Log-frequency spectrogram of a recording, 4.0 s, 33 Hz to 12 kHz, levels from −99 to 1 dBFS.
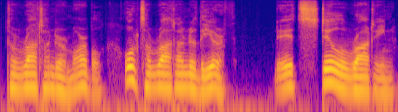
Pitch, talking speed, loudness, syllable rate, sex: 115 Hz, 180 wpm, -16 LUFS, 5.2 syllables/s, male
